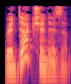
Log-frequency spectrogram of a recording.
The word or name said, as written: reductionism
